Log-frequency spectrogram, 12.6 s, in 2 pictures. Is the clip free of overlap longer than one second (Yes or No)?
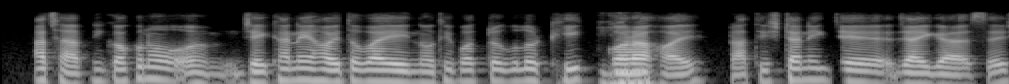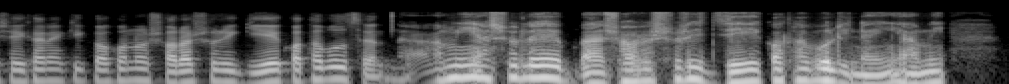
Yes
